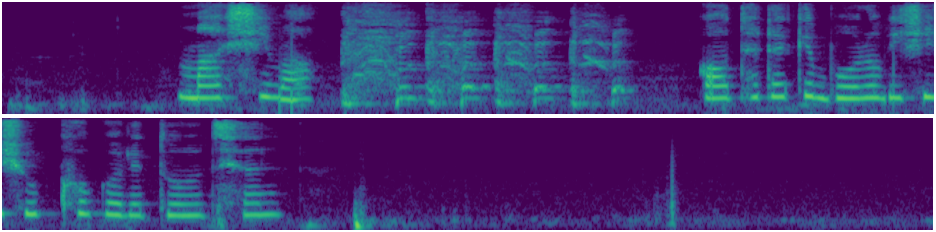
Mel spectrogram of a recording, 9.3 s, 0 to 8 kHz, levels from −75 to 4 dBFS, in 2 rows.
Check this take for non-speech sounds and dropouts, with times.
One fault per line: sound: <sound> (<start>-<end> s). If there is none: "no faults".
sound: cough (1.7-3.2 s)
